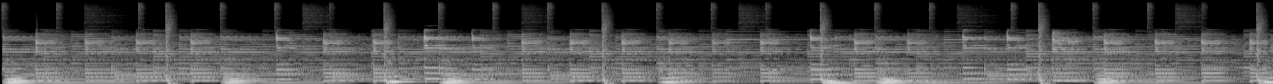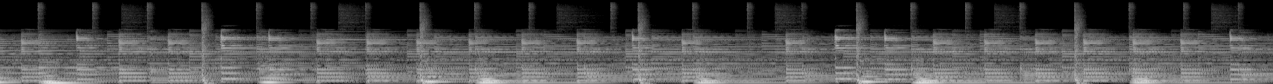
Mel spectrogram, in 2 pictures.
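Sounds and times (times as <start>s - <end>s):
blues music: 0.0s - 25.4s.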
